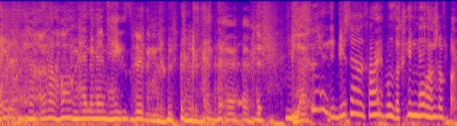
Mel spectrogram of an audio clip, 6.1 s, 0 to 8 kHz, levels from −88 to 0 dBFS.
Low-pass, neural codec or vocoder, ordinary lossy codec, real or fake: none; codec, 16 kHz, 1 kbps, FreqCodec, larger model; none; fake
